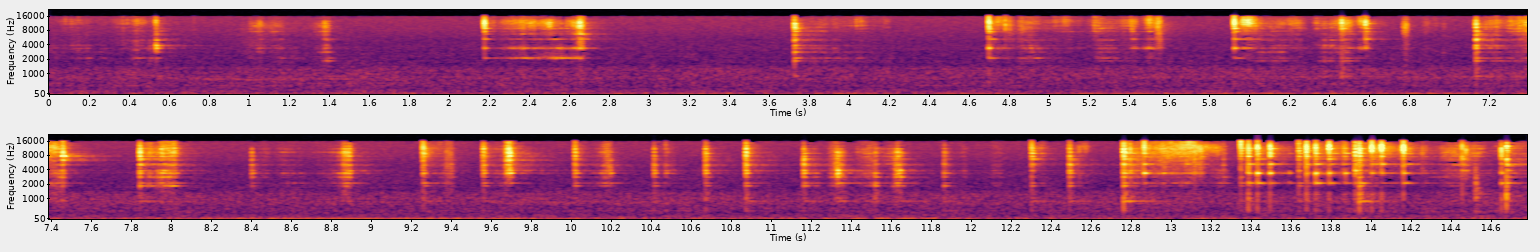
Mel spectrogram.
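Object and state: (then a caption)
Ceramic plate. A fingertip and long nails tap and scratch the glazed surface of a white ceramic dinner plate with a green crown print, held upright. Quick bright clicks and brief scratchy bursts come in irregular, sometimes rapid clusters over a steady low hum, growing busier toward the end.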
